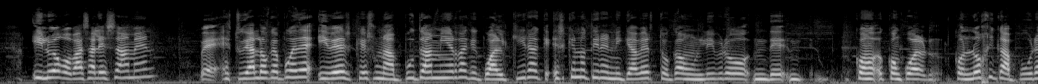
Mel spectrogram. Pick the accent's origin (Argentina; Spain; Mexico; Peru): Spain; Region of Murcia; Soy murciana y es verdad.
